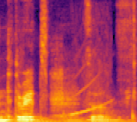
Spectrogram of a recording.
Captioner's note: zooming sounds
